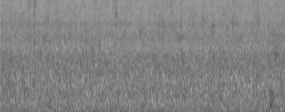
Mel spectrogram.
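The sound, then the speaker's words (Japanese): Steady rain patters on surfaces in a continuous, even hiss with scattered drop ticks, unbroken throughout, with no voices. “ポコはそれを聞いて初めて雨音に興味を持ち始めました。”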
